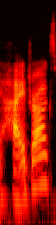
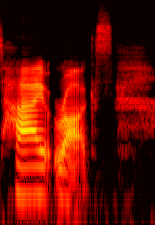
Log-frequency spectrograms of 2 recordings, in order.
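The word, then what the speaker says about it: Hyrox: I always want to say Hydrox, but it's high rocks.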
